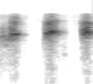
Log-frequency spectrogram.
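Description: A dog barks three times in quick succession, short sharp yaps spaced evenly and fairly close by, with no talking underneath.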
